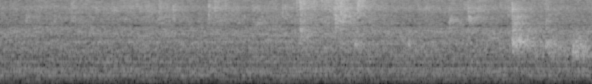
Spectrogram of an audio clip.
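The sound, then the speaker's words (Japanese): Water pours steadily as shampoo suds are rinsed off someone's hair. It makes a continuous hissing splash with slight surges and no voices. “はい、頭流すけ。目つぶり、”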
